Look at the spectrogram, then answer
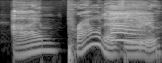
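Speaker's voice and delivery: very slow, deliberate, each word drawn out. Practicing words of affirmation with a friend, the speaker says it real slow. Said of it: "I'm gonna say it real slow".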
